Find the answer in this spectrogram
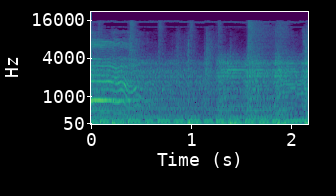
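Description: Rock music: a distorted Gibson Les Paul Classic with 57 Classic humbuckers, played through a Pro Co RAT distortion pedal and an Egnater Tweaker 40-watt amp, over a backing track with bass and drums. It opens on a long held lead note with vibrato that bends down about half a second in.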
